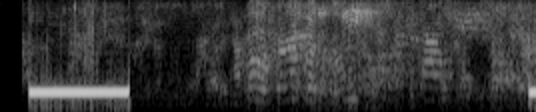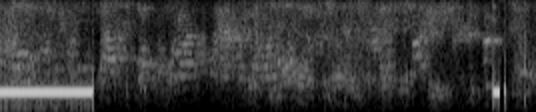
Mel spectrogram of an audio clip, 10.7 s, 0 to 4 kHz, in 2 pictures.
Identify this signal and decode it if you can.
Ringback tone (Europe, 425 Hz), with speech.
